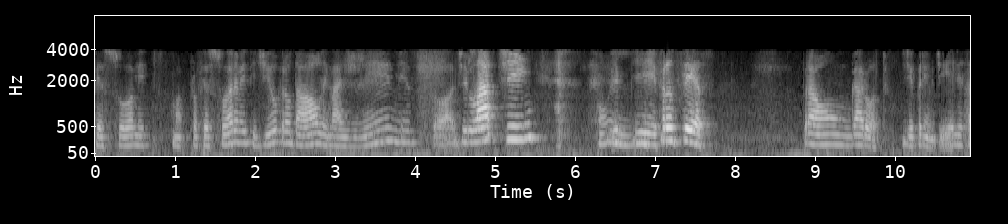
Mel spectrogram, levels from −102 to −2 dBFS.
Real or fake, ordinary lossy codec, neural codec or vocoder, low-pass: real; AAC, 16 kbps; none; 7.2 kHz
